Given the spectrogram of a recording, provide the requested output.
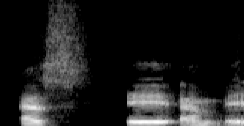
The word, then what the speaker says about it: sama: which is sama s-a-m-a of course in some places you will say you will see that it's it's spelled as s-h-a-m-a right s-h-a-m-a so they call it shama but i don't want you to mistake that for shama as in forgiveness right so this is sama now sama means having that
